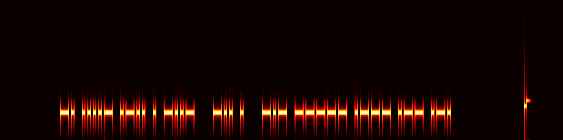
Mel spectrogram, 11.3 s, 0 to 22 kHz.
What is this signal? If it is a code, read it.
Morse code, heard as a keyed tone, about 21 wpm, 700 Hz. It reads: N4LEX DE K0JWR
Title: USA Callsign DE Callsign - 5 Characters - 22wpm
